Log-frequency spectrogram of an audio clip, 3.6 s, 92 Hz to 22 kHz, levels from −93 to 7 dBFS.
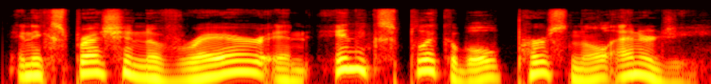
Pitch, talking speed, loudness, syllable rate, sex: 155 Hz, 135 wpm, -18 LUFS, 5.4 syllables/s, male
